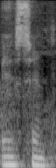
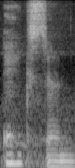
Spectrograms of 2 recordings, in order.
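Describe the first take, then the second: First: The double c is not said as k then s. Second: The double c is said as k then s. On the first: The speaker calls it wrong. "بعضی خلک وای accent خدا موږ سره accent نه دی" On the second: The speaker calls it right. "اول سی چې کوم د د کاف आवाज ورکی او دم به د سین आवाज ورکی"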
